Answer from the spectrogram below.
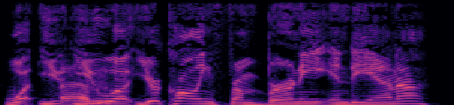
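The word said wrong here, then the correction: Berne: Well, it's actually pronounced Burn.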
